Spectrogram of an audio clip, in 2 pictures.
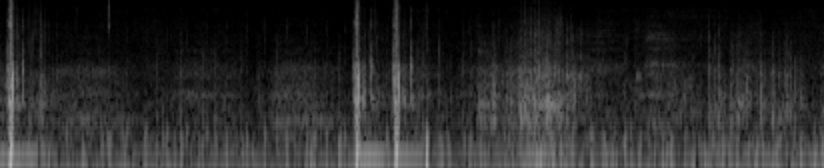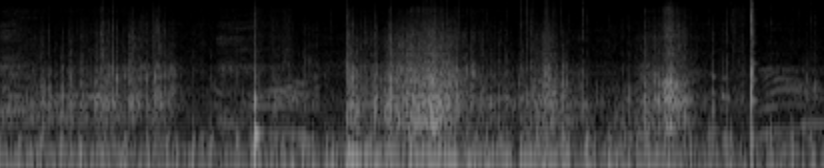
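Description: Paintball marker shots: a quick burst of two or three sharp pops about two seconds in, then single pops later on. Distant voices can be heard in between.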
